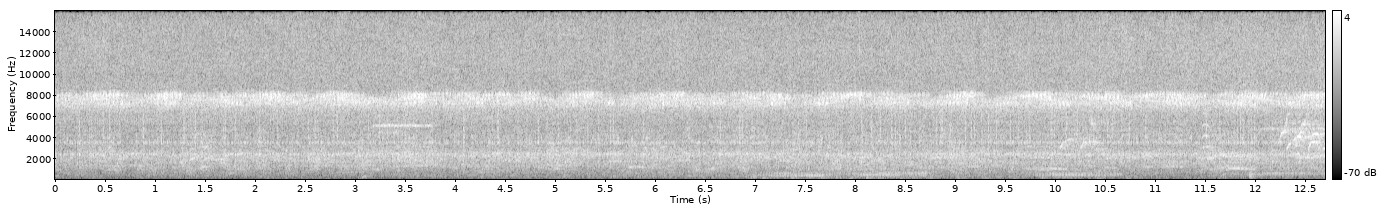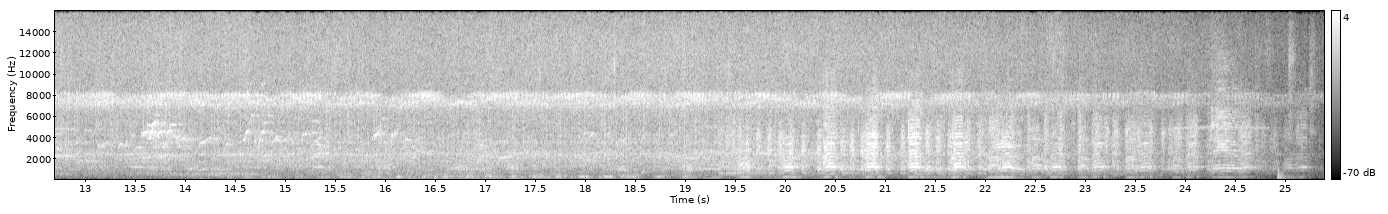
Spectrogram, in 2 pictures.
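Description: Bird calls over a steady hiss: scattered short calls through the middle, then a loud, rapid series of repeated calls for about five seconds near the end.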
